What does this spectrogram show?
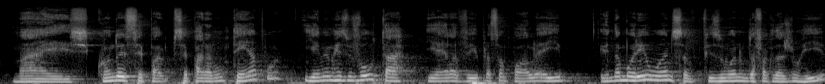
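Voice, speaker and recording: Speaking at a fairly quick pace, this man has a fairly high pitch and ordinary pitch variation. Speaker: dentist, dental radiologist. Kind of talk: podcast interview. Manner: halting, many restarts.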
